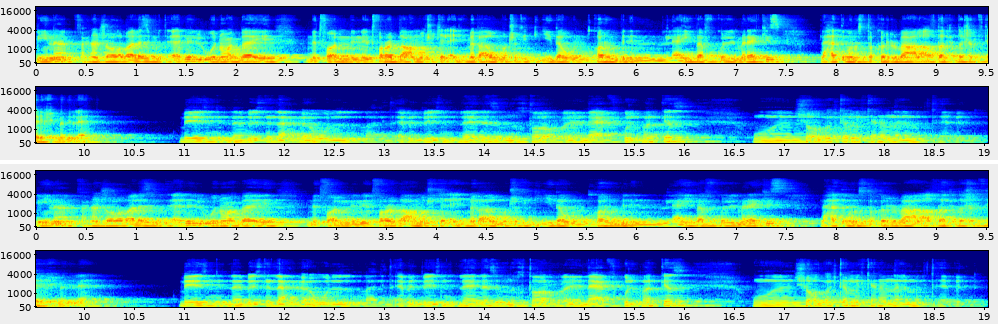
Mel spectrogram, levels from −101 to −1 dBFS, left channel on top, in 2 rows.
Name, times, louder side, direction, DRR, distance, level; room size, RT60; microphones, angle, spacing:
voice 1, 0.0-7.5 7.9-10.1, left 2 dB, 65° left, 0.8 m, -27 dB
voice 2, 11.0-18.9, equal, 35° right, 0.7 m, -36 dB
8.2 x 4.6 x 5.2 m
head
